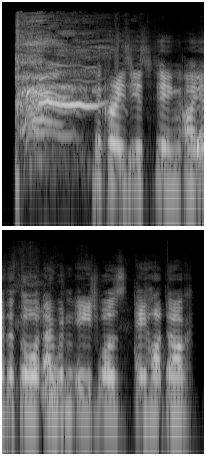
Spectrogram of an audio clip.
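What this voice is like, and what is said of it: Silly put-on character voice. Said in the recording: “Still doing the voice?”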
